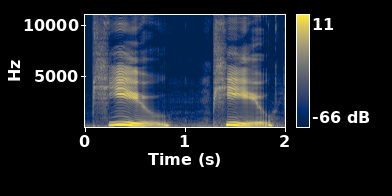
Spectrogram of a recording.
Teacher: There's a slightly y sound between the two sounds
